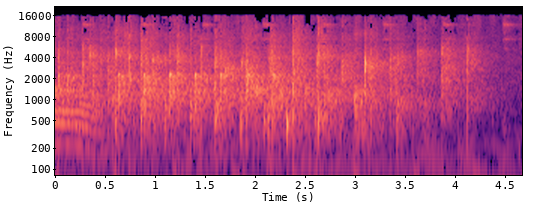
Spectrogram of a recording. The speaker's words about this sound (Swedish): Ska vi ge sommaren en applåd? Ja!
